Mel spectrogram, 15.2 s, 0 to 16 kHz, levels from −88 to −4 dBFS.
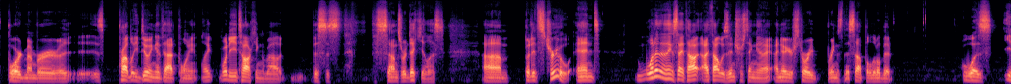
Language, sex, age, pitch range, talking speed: English, male, 40-59, 95-110 Hz, 190 wpm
